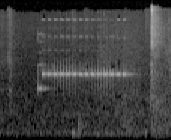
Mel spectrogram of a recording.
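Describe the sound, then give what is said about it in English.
A phone ringtone on a FaceTime video call: a steady, high electronic tone warbling in rapid pulses for about a second, then cutting off, followed by a brief burst of noise. No one speaks. “Phone still ringing?”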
